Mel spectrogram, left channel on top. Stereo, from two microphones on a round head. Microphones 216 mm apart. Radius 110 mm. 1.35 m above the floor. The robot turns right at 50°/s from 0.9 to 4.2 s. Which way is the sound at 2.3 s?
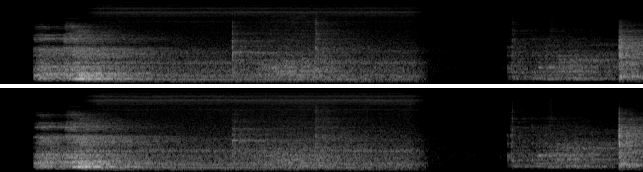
45° left (ahead or behind).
